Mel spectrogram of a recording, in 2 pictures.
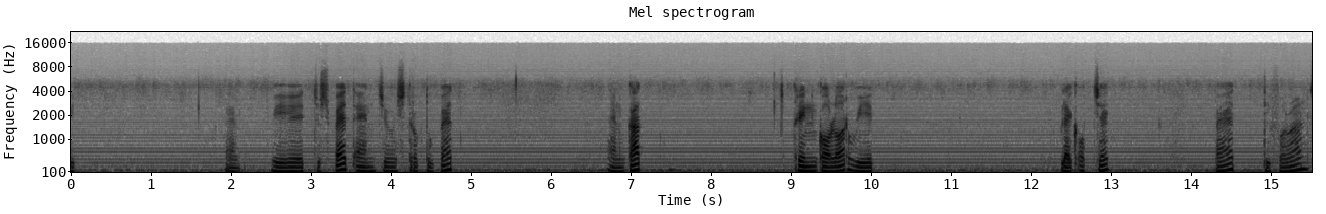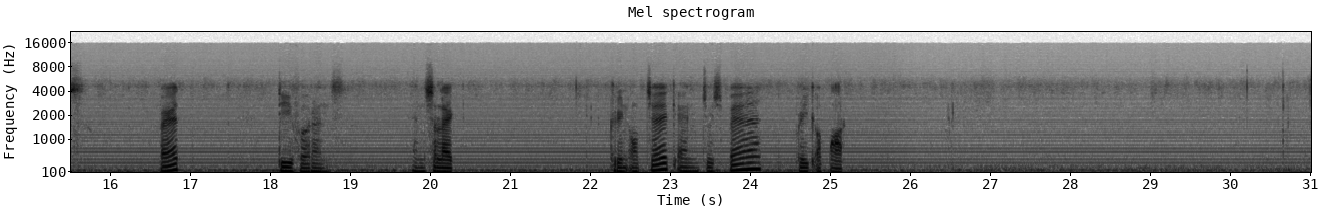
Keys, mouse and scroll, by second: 4.5 click, 5.2 middle click, 5.9 click, 6.7 click, 9.6 click, 11.3 click, 12.8 shift+click, 14.0 click, 15.0 click, 15.9 click, 16.3 shift+click, 17.1 click, 18.1 click, 19.0 shift+click, 19.7 shift+click, 20.1 shift+click, 21.7 shift+click, 23.4 click, 24.6 click, 25.1 click.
